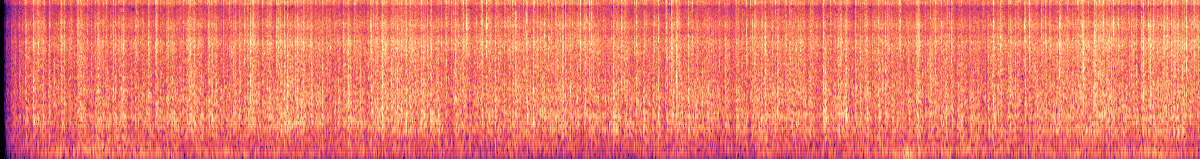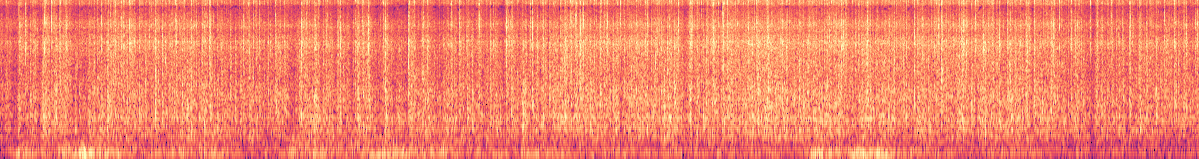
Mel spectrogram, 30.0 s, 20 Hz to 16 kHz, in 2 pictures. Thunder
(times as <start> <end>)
14.3 22.3, 24.6 27.2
